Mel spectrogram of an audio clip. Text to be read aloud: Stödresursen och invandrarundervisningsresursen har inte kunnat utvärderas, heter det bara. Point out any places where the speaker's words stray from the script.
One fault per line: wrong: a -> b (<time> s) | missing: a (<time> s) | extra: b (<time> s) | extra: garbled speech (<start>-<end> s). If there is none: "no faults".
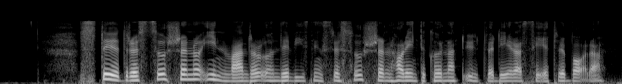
no faults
